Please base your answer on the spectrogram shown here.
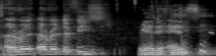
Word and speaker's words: Eredivisie: I can't pronounce it. Eredivisie.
